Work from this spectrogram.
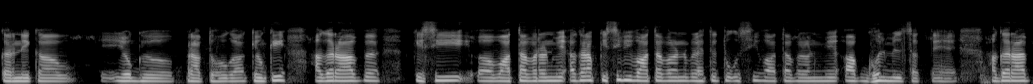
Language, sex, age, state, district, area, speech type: Hindi, male, 18-30, Uttar Pradesh, Jaunpur, rural, spontaneous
